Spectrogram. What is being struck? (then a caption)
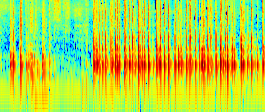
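Hardcover book, printed cardboard cover. Long blue nails and fingertips tap and scratch the printed cardboard cover of a solid, closed, dark hardcover Harry Potter spellbook held upright in both hands. A few quick, dry, hollow taps are followed by a short pause, then a rapid, steady run of tapping and scratching. Each hit has a mid-pitched knock and fades almost instantly.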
